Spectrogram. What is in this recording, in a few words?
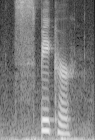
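"speaker", US English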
